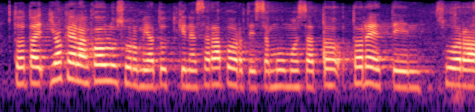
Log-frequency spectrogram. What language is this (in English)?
Finnish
